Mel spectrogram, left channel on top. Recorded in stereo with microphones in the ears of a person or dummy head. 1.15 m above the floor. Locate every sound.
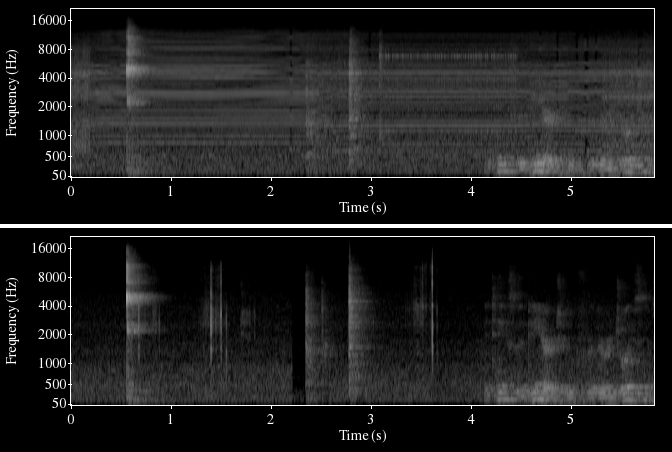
0.6 s dripping: 20° right (ahead or behind), 0.5 m
2.3 s a microwave: 15° right (ahead or behind), 0.7 m
4.1 s a man speaking: 35° right (ahead or behind), 1.7 m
